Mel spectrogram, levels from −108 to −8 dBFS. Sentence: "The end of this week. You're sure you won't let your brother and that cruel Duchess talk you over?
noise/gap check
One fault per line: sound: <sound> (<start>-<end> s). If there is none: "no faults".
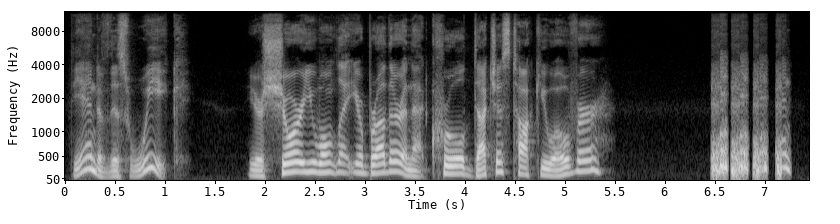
sound: laugh (6.5-7.3 s)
